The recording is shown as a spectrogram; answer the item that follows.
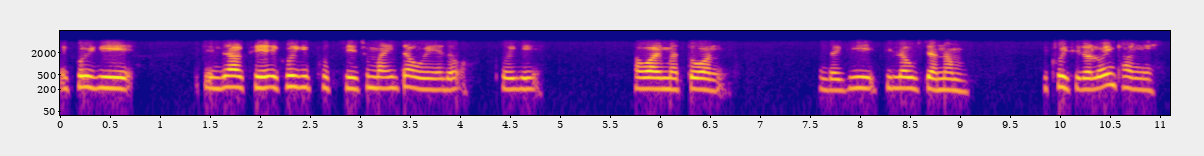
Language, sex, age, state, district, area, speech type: Manipuri, female, 60+, Manipur, Churachandpur, urban, conversation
